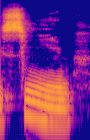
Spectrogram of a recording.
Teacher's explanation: some air is going out of the nose when I say seem so I kind of lower the velum as the like along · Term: nasalization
